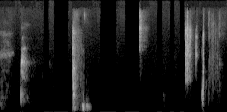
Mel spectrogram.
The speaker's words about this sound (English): I was just looking to my husband's side table and he has hemp seed oil that he takes every morning. And I know that because it makes this noise. Hold on.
